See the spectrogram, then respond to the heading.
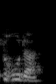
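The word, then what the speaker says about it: Bruder: he says BR and nobody speaking German pronounces the E which we just say bruda it's like an a yeah not e r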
